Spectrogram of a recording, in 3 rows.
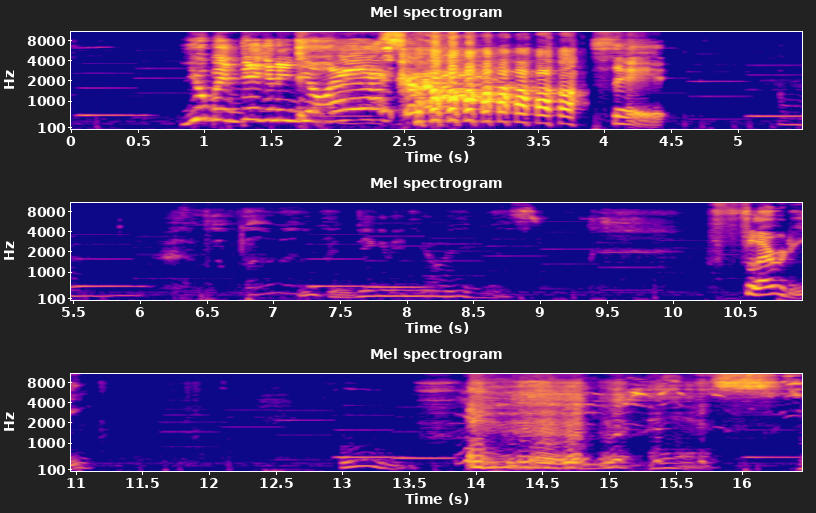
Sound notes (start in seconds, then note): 2.4 laughs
